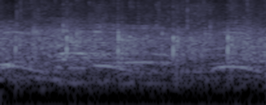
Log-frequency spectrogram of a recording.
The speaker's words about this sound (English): Oh, come on, clap your hands unto the Lord right now. Hallelujah.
